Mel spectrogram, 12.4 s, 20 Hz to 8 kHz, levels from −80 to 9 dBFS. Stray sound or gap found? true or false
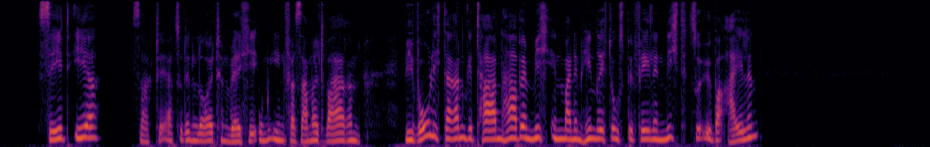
false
